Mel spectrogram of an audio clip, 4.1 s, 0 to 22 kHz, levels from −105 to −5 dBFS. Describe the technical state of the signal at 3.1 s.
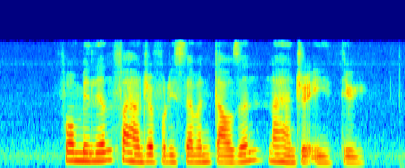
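At 3.1 s the speech signal is intact, with no technical fault present.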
